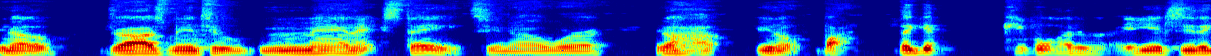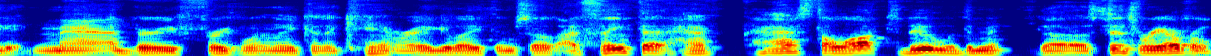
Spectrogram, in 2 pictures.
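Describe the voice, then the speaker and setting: Dry and close with no echo, a man's medium-pitched voice has a dark, mellow tone and ordinary pitch variation. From Louisiana. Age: 20s. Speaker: guest on a livestream talk show. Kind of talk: casual chat. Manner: halting, trips over words.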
